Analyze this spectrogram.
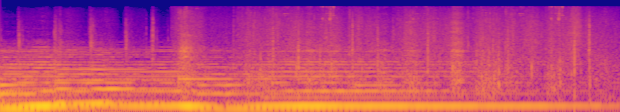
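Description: Leaves rustle as a figure climbs a vine.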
